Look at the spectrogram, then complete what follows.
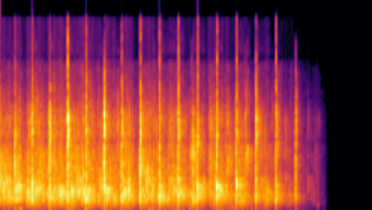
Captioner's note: audience applauding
